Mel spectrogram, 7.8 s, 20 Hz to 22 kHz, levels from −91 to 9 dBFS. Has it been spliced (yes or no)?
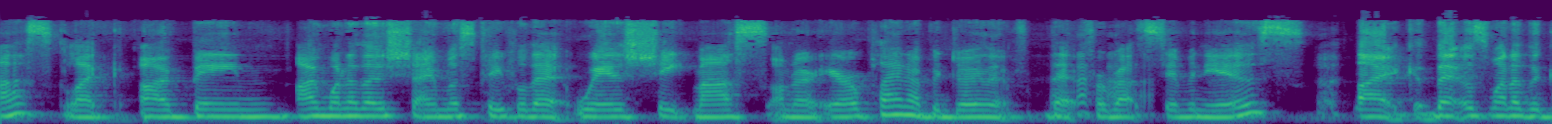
no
